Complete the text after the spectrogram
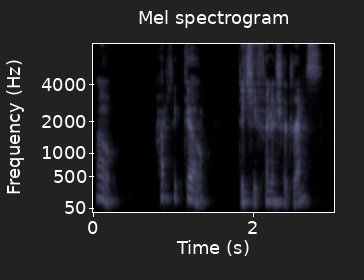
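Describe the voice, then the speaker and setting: A man's voice: mid-range voice, expressive, moderate pace, a little mellow, breathy edge, voice pushed up. A man voicing a young, bookish female unicorn who sounds inquisitive and flustered in a cartoon fan story. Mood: friendly.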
